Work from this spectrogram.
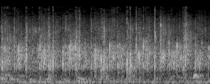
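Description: Audience clapping at the inauguration of a drum composter, a dense steady patter of many hands kept up for a couple of seconds at moderate loudness.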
